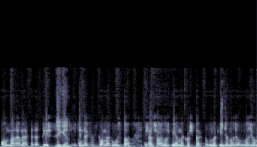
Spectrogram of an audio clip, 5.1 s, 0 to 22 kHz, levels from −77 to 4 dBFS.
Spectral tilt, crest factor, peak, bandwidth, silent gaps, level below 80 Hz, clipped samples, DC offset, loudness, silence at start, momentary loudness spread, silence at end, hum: -6.5 dB/octave; 12 dB; -2 dBFS; 12 kHz; none; -42 dBFS; under 0.1%; under 0.1%; -16 LUFS; 0.05 s; 4 LU; 0 s; none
